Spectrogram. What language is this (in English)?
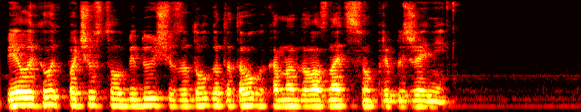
Russian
